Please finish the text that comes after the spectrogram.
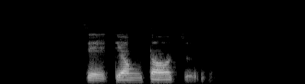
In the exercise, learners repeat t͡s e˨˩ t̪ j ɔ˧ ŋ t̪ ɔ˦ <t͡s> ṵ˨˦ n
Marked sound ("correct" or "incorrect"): correct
